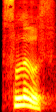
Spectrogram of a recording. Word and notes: sleuth: American English

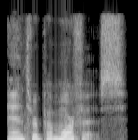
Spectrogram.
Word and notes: anthropomorphous: British English

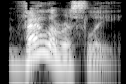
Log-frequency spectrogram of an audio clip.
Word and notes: valorously: British English

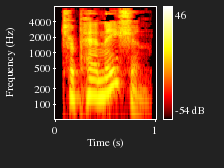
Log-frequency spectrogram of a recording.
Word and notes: trepanation: British English

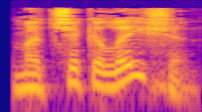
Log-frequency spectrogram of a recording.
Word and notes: machicolation: British English

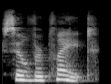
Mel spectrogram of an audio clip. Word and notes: silver-plate: American English

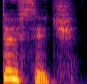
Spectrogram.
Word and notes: dosage: British English

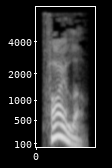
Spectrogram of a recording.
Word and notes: filum: British English

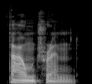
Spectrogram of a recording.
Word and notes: downtrend: British English

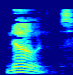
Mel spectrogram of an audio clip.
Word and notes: nones: British English

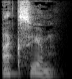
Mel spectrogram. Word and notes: axiom: British English

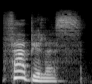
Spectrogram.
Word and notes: fabulous: British English

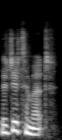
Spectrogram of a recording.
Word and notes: legitimate: British English

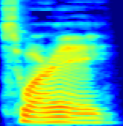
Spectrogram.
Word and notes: soiree: American English

